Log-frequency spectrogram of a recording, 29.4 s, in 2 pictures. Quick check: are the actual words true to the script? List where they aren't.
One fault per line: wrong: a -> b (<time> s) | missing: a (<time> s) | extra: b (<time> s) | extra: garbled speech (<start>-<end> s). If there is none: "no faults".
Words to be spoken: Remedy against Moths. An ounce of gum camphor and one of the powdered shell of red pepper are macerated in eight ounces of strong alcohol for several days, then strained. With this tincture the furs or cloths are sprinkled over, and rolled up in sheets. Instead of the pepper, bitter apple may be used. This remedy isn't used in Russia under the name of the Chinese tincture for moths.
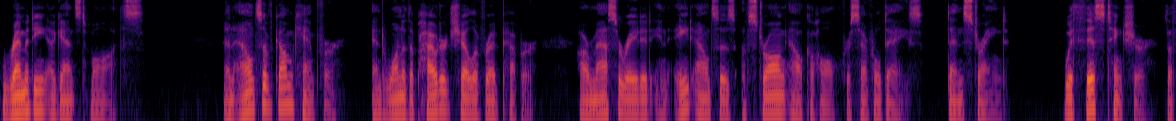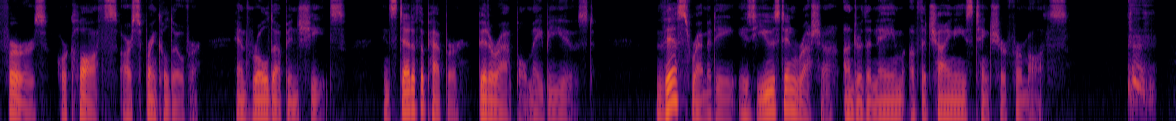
wrong: isn't -> is (23.9 s)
